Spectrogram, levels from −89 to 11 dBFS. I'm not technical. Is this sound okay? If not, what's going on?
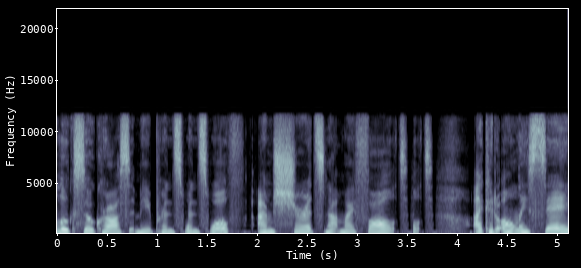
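No, there's a glitch. At about 1.33 to 1.58 seconds, and again at 3.58 to 3.83 seconds, a quarter-second piece of the speech plays twice, like a brief stutter. This is called overlapping chunks. The audio was handled in two-second pieces, and each new piece started a quarter second before the previous one had finished, so that overlap gets heard a second time at each join.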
